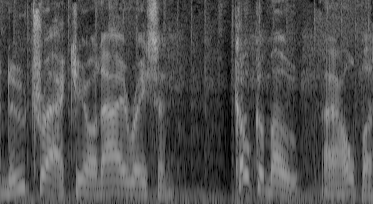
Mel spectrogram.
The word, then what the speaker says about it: Kokomo: Oh, Kokomo.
